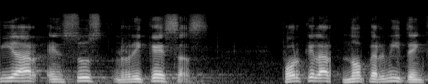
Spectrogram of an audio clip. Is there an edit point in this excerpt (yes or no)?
yes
